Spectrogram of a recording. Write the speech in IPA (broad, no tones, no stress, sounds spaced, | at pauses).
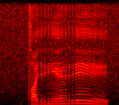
tˤ ɯ rʲ ɛ̃ r e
